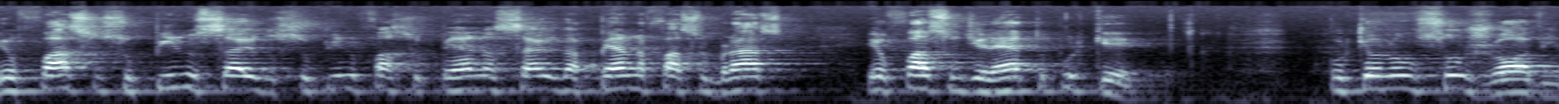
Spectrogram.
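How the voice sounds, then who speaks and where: A man speaks at a high pitch and a moderate pace, with audible room echo. His intonation is monotone and flat. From Santos, São Paulo coast, Brazil. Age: 70s. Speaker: regional political association executive. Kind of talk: podcast interview, casual chat.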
